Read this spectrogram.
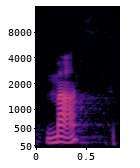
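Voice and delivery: "math" said the American way, no s. Shown as a demonstration. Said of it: "you call it".

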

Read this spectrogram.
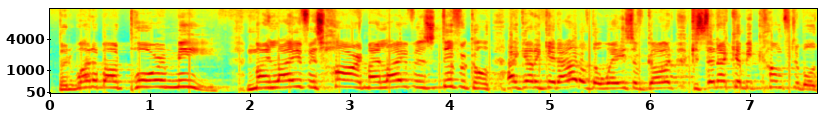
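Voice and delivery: lightly mocked whining voice; whiny complainer. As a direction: play the moaning believer feeling sorry for himself. Mocking complaining believer.

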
